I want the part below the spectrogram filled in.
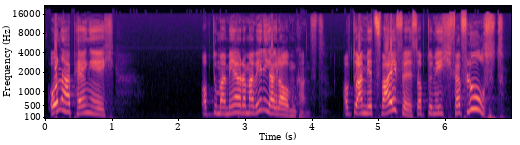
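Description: A woman voicing God in a calm, steady, insistent way as she quotes Him in a sermon. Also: on the high side, moderate pace, smooth, no echo, studio quality, lightly acted. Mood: firm. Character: God speaking firmly to a doubting believer.

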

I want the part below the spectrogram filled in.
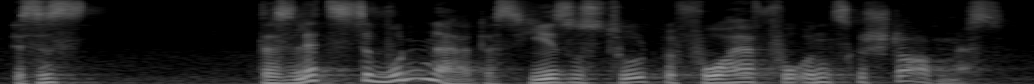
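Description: A man's voice: on the high side, wildly swooping pitch, unhurried, warm tone, breathy edge. A man preaching a sermon, speaking emphatically and asking the listeners repeated rhetorical questions.

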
